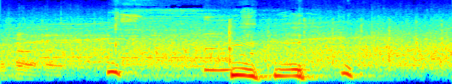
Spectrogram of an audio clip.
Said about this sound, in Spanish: Vamos a darle un ah, fuerte aplauso al pana porque vamos. a darle un aplauso por favor.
